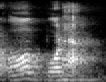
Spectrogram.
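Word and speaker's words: ଅବଢ଼ା: अभड़ा रे आपनकर अबढ़ा ब रहिबो उच्चारण भ रहिबोनि अभड़ा आमे जो कहउछन्ती अभड़ा नुहे एटा होछि अबढ़ा ओके।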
